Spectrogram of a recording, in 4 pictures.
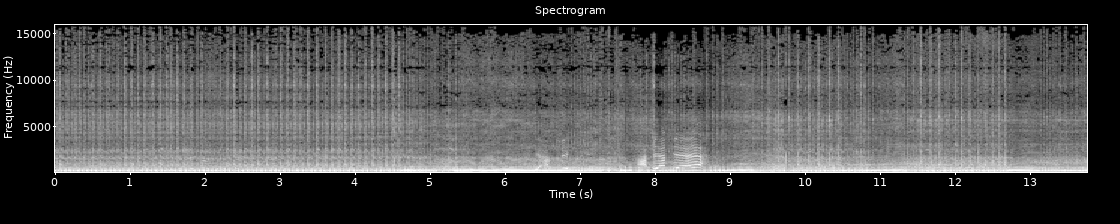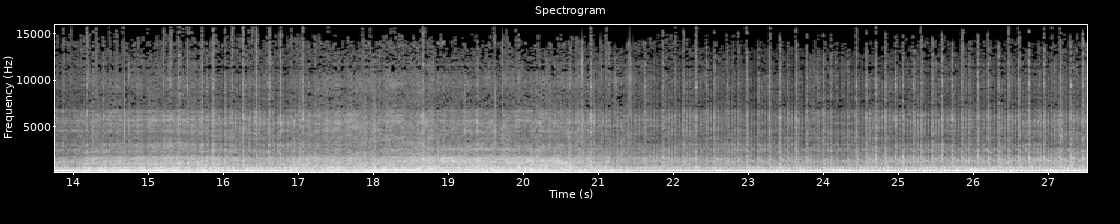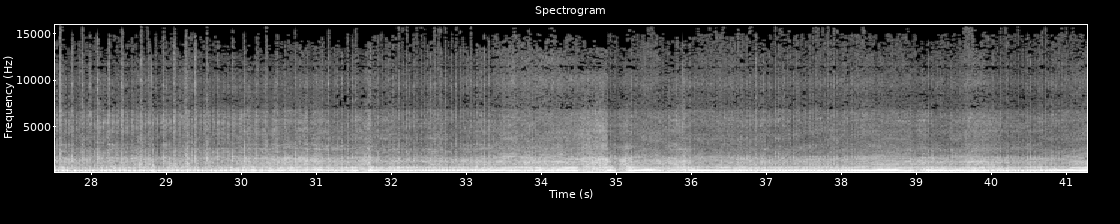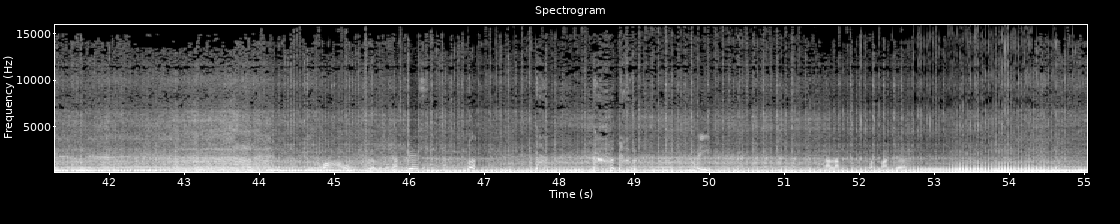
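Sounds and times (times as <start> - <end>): dirt bike engine revving: 0.0 - 55.0.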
